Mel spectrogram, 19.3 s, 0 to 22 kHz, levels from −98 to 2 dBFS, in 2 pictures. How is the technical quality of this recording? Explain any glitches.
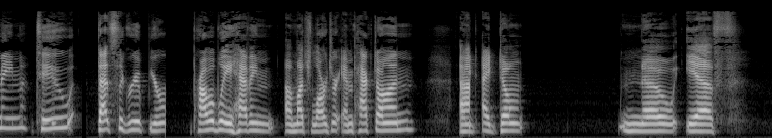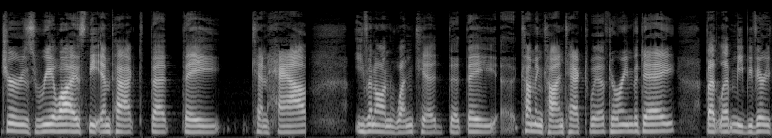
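The recording has one recurring glitch: audio missing between chunks. Skips occur at 2.07, 5.87, 9.67, 13.47 and 17.27 s, with the third falling between "know if" and "realize the impact that". Each time, roughly a fifth of a second of speech vanishes. The two sides butt together with no gap, so the sound jumps forward abruptly. The steady spacing likely points to a recorder working in 4-second chunks and dropping audio at each changeover.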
